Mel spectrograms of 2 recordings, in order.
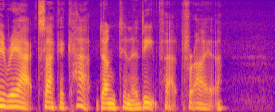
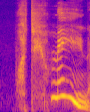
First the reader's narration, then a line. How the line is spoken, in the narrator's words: I gasp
